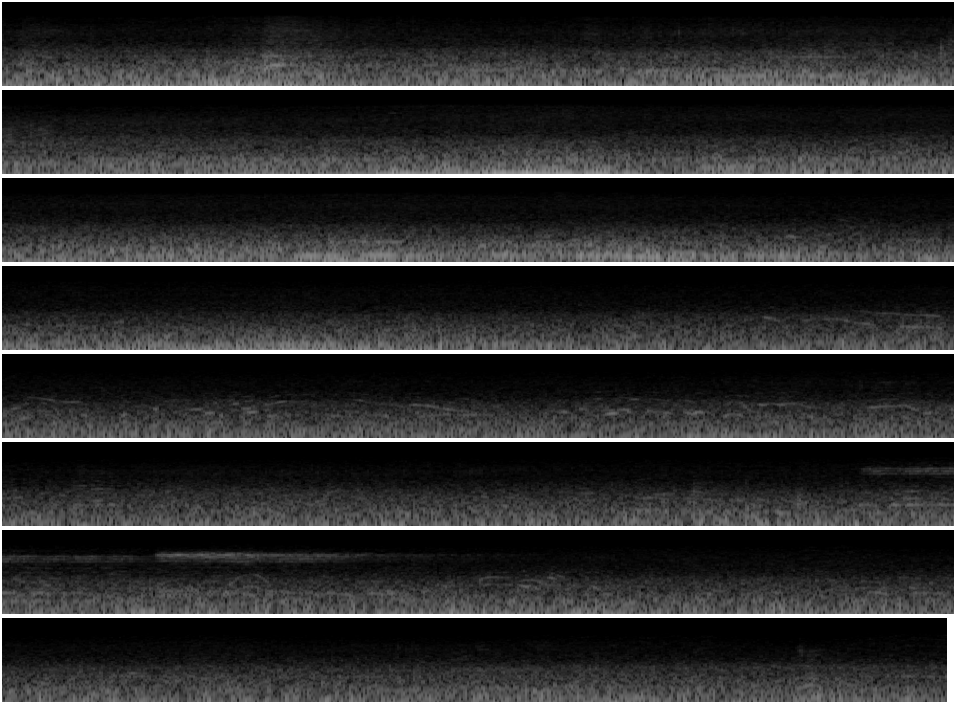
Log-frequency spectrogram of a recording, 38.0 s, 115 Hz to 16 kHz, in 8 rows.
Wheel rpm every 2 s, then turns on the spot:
0, 0, 0, 0, 0, 0, 0, 0, 0, 0, 0, 0, 0, 0, 0, 0, 0, 0, 0.
none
